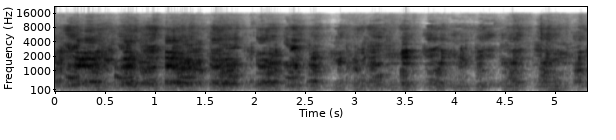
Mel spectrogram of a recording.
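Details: Large White Yorkshire pigs at a farm in Nadia district, West Bengal: steady, busy grunting from several animals, short harsh oinks repeating about twice a second with no pause.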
